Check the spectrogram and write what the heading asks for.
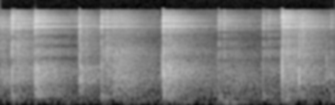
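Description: Table tennis ball clicking off the paddles and bouncing on the table in a light rally, with sharp, evenly spaced clicks about three a second. These are topspin balls being blocked back with almost no force.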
